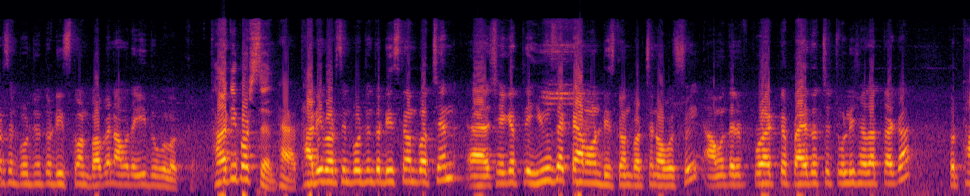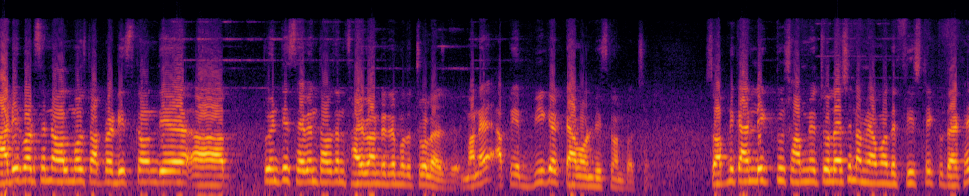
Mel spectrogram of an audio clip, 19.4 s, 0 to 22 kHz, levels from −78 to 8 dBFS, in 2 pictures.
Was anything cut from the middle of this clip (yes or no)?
no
